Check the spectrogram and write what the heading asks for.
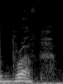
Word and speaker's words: Brough: Bruff. But, you know, spell that. Her name is spelled B-R-O-U-G-H. – Yeah, so Ruff with a B. – Yeah, so Bruff.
